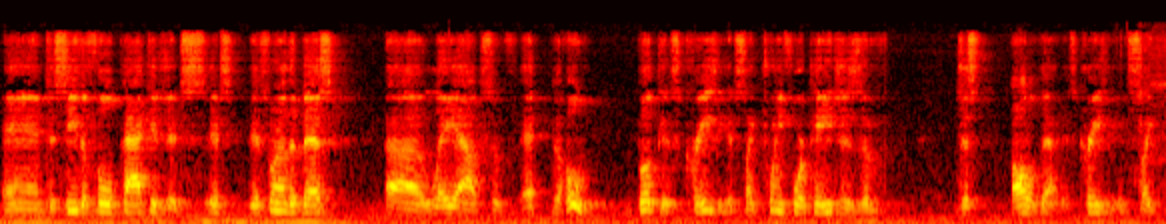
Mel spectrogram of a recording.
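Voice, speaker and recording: A man's voice: medium pitch, poor audio. A man in his forties, a musician answering interview questions earnestly, often restarting his sentences. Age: 40s. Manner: earnest, halting with many restarts. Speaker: musician guest.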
